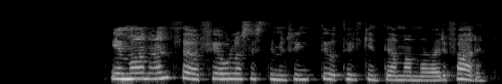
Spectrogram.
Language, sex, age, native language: Icelandic, female, 50-59, Icelandic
